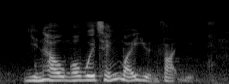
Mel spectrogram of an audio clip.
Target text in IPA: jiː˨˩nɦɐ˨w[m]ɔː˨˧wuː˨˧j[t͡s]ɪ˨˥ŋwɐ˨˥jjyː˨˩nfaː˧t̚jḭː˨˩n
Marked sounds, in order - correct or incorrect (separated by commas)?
incorrect, incorrect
